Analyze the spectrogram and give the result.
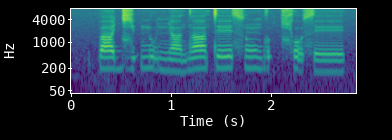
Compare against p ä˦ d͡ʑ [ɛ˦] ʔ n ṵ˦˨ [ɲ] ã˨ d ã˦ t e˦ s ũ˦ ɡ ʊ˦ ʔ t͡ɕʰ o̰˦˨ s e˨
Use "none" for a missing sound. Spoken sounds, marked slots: ɪ˦, ɲ

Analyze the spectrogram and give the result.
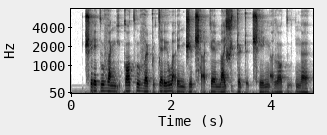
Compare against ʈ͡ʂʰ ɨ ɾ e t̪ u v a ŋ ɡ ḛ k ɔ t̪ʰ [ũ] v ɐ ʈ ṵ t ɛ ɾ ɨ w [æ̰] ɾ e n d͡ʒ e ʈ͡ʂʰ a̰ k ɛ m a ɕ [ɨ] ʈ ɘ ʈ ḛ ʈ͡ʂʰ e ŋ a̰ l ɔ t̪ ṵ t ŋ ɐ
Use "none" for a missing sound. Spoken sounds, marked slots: u, a̰, ɨ

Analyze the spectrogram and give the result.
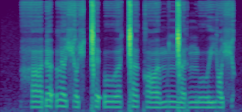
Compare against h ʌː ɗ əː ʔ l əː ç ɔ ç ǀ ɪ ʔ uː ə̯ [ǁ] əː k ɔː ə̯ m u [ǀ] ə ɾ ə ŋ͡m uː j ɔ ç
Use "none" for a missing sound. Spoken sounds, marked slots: ǀ, ŋ͡ǀ

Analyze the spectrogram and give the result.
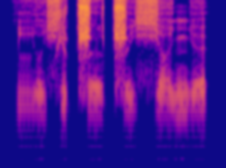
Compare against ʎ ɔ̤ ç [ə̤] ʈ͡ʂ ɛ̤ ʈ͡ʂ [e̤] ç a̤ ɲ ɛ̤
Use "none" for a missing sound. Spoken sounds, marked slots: ə, e̤

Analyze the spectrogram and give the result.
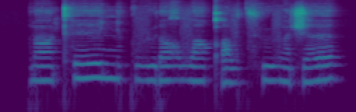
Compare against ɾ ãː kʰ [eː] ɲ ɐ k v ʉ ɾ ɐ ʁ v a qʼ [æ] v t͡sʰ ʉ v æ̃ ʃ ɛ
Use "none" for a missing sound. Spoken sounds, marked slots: eː, æ

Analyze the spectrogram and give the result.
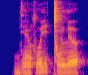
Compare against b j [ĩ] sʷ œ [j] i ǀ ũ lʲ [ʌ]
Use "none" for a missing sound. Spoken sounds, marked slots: ẽ, j, ə

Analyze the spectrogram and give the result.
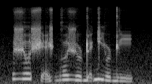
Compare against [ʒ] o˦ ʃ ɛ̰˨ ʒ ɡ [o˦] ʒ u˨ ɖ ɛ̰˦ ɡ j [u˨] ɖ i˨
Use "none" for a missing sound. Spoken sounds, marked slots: ʒ, o˦, u˨

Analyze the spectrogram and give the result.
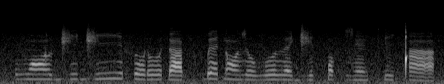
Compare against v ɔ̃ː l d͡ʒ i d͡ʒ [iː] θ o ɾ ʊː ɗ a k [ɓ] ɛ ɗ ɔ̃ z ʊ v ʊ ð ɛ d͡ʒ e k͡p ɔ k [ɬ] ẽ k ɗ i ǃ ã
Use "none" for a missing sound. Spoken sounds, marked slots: iː, ɓ, z

